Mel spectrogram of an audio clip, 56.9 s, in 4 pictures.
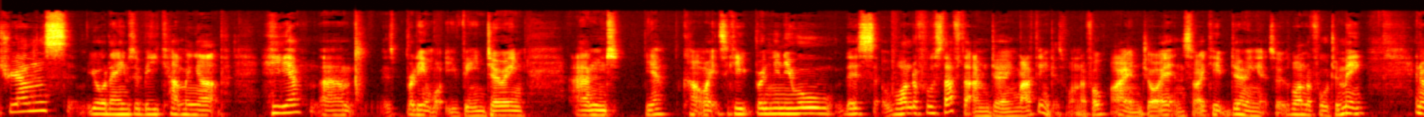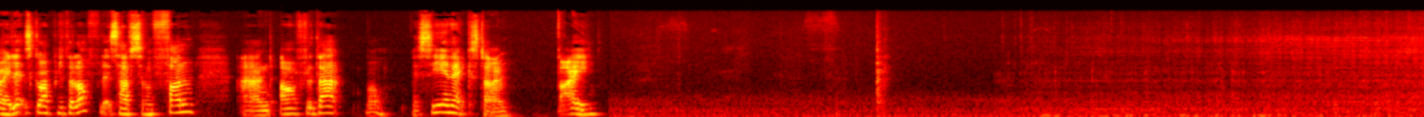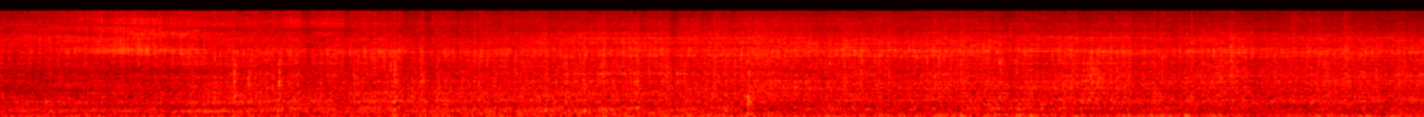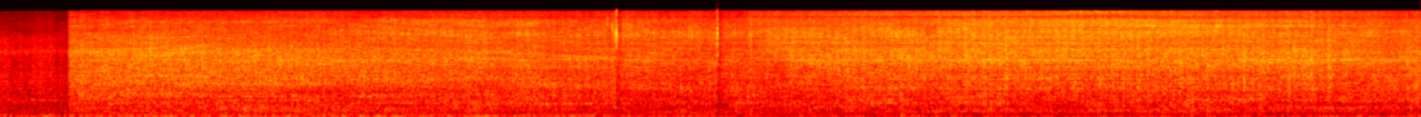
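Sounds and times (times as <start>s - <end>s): wheels rattling on rails: 23.7s - 56.9s
model train motor whirr: 24.1s - 56.9s.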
